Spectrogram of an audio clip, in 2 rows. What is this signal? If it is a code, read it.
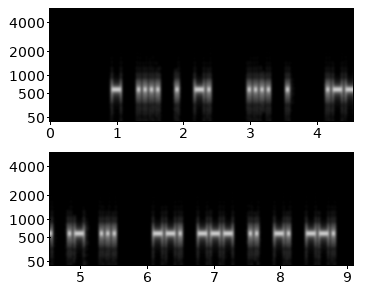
Morse code, heard as a keyed tone, about 25 wpm, spaced as for 20 wpm, 600 Hz. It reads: THEN HE WAS GOING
